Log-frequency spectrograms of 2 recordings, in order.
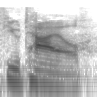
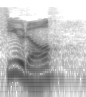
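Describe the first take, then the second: First: The word has a non-American pronunciation. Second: The word has an American pronunciation. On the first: "or the proper way" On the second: "if you pronounce it the American way"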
